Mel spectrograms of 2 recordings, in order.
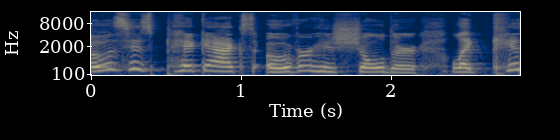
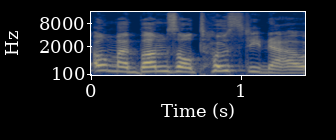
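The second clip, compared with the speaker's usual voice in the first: normal talking voice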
